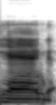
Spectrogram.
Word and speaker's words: YANG: सो यांग full form, यांग full form yet another next generation, हैंग है ना, यांग ऐसे ऐसे बोलते हैं, इसकी प्रोनाउंसिएशन थोड़ी अजीब है।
